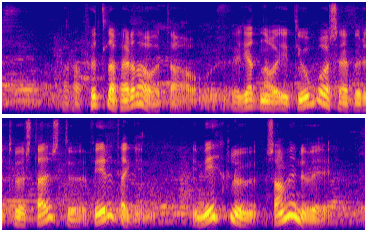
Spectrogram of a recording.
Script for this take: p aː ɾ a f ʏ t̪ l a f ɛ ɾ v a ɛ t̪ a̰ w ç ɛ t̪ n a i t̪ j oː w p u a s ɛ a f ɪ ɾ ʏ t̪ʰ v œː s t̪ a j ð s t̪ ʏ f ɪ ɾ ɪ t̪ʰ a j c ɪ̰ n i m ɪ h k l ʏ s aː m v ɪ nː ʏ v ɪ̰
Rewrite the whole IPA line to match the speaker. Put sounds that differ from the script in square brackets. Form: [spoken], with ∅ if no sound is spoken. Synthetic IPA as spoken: p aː ɾ a f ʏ t̪ l a f ɛ ɾ [ð] a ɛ t̪ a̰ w ç ɛ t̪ n a i t̪ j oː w p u a s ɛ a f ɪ ɾ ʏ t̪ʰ v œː s t̪ a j ð s t̪ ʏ f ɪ ɾ ɪ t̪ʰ a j c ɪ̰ n i m ɪ h k l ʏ s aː m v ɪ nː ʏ v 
